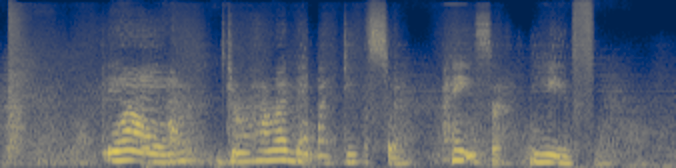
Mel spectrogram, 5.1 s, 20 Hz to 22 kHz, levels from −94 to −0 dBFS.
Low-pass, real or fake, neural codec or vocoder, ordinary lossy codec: none; fake; codec, 44.1 kHz, 0.9 kbps, DAC; none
